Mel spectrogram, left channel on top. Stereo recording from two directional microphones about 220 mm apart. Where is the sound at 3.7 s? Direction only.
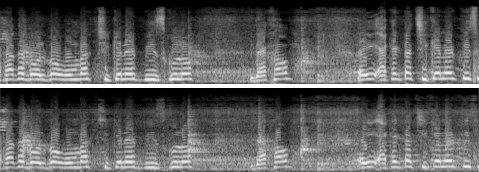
40° left (ahead or behind).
